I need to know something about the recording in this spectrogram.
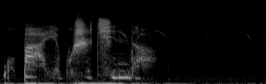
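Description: A young girl speaks softly and close by.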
